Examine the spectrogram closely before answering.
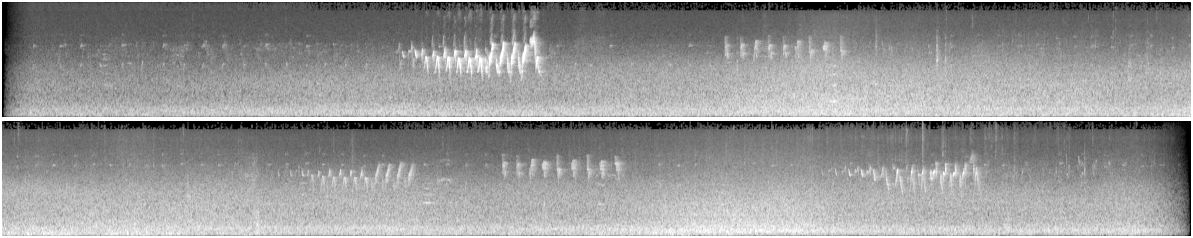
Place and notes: dorscheid, sparrows in the bushes
The sound of a group of sparrows that gather and hide in some bushes on a windy summer morning.
Dorscheid, Spatzen in den Büschen
Das Geräusch von einer Gruppe Spatzen, die sich in einigen Büschen an einem windigen Sommermorgen verstecken.
Dorscheid, moineaux dans les arbres
Le bruit d’un groupe de moineaux qui se rassemble et se cache dans des arbres, un matin venteux d’été.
